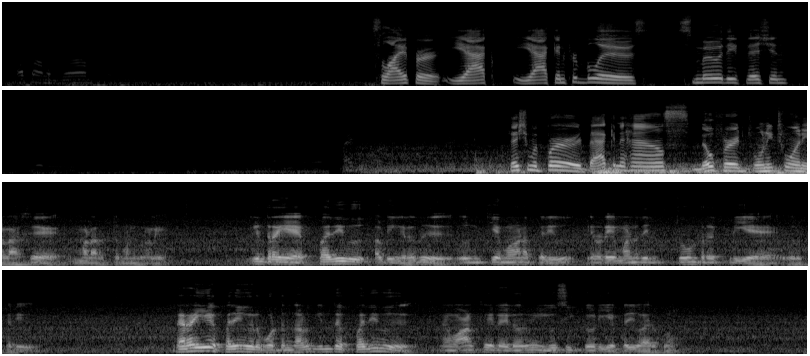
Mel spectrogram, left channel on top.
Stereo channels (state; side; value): different; both; correlation 0.00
